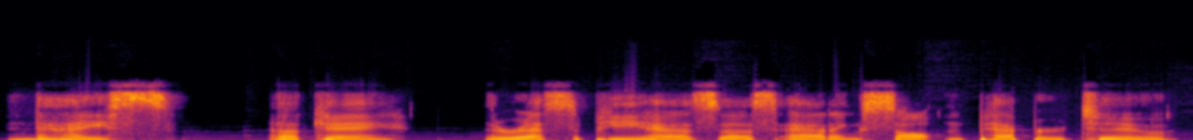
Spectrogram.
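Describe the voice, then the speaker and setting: A man's voice: medium pitch, expressive, slow, no room sound. A man voicing a chatty, playful young woman in a visual novel, with a teasing, breezy manner. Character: young woman, casual, chatty, playful story-game heroine. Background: faint music.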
